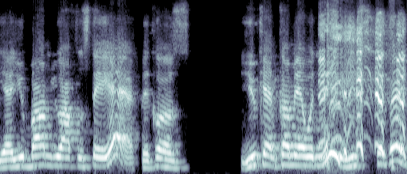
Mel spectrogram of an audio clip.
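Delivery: put-on Haitian accent, high and sing-song. Speaker retells his wife telling him off, imitating wife's Haitian accent. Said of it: "a little bit of her accent came out".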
